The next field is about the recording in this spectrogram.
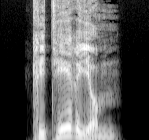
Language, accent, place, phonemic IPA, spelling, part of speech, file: German, Germany, Berlin, /kʁiˈteːʁiʊm/, Kriterium, noun, De-Kriterium.ogg
- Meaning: criterion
